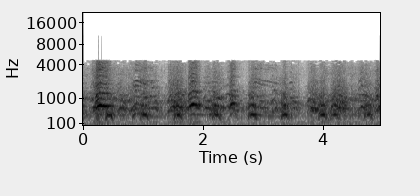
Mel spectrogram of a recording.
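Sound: sled dog barking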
